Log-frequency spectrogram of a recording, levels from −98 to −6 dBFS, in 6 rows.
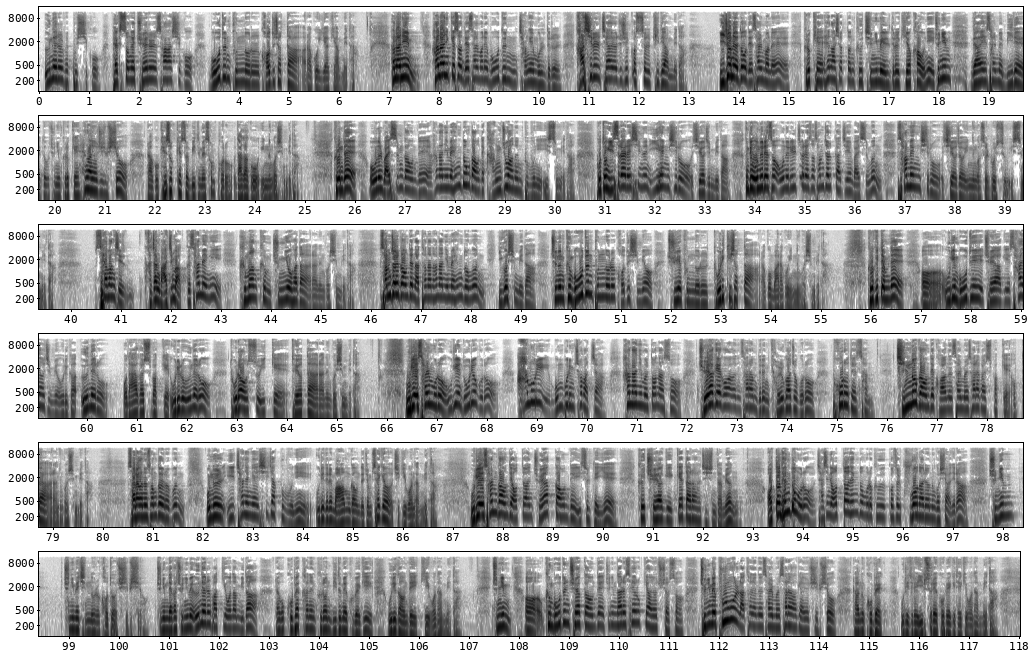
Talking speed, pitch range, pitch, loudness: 325 characters per minute, 150-210 Hz, 180 Hz, -18 LUFS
